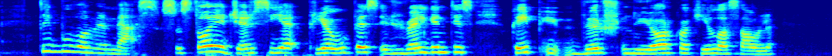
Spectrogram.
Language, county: Lithuanian, Vilnius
